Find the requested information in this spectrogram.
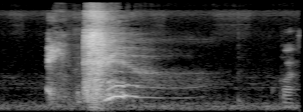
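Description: A single sneeze with a sharp indrawn breath and a loud voiced burst, in a quiet room.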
